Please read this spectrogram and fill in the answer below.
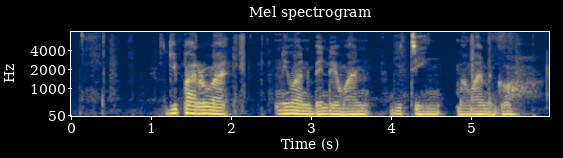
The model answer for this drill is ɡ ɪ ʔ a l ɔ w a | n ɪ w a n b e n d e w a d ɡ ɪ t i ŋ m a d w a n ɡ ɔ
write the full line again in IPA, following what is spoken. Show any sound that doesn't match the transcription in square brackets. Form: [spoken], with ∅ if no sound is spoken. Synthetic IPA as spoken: ɡ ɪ [p] a [ɾ] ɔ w a | n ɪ w a n b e n d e w a [n] ɡ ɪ t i ŋ m a [∅] w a n ɡ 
